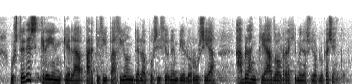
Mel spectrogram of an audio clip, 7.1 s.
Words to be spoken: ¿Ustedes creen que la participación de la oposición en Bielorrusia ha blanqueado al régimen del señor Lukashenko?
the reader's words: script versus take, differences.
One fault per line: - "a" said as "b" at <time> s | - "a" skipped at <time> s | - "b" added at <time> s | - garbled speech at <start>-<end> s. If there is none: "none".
none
